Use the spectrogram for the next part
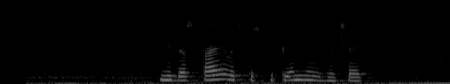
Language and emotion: Russian, neutral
